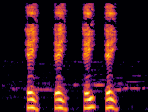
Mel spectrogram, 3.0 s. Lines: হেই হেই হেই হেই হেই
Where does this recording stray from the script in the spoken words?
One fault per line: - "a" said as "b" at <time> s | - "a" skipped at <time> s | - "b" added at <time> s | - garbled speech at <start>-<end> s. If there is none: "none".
- "হেই" skipped at 2.3 s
